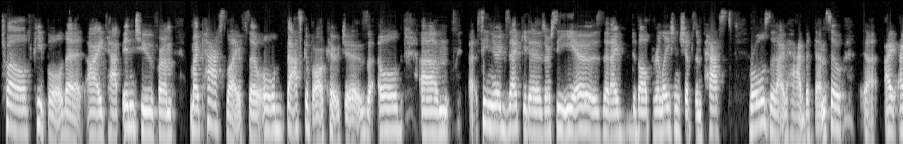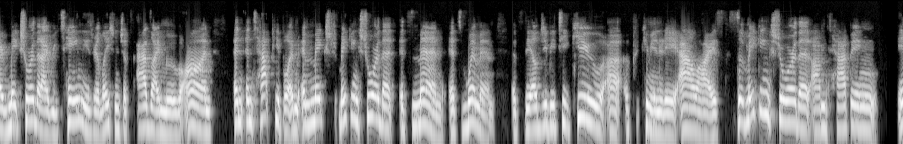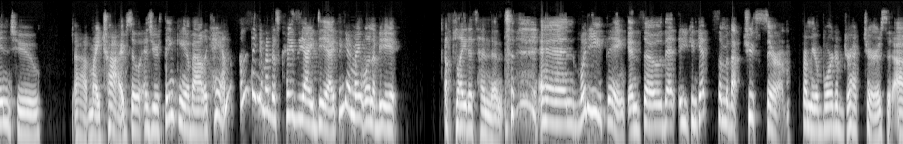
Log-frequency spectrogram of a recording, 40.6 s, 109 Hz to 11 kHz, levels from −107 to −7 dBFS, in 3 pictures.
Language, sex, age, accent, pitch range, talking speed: English, female, 30-49, American, 160-210 Hz, 185 wpm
